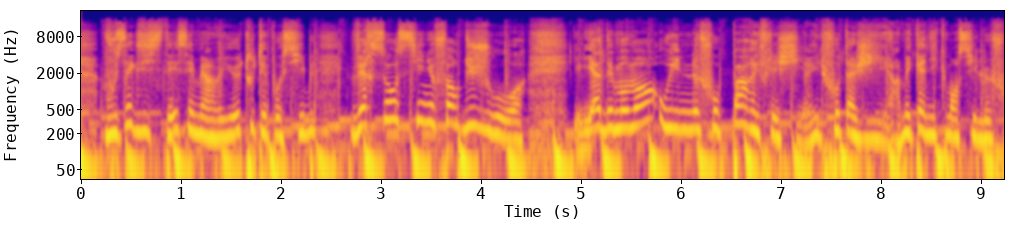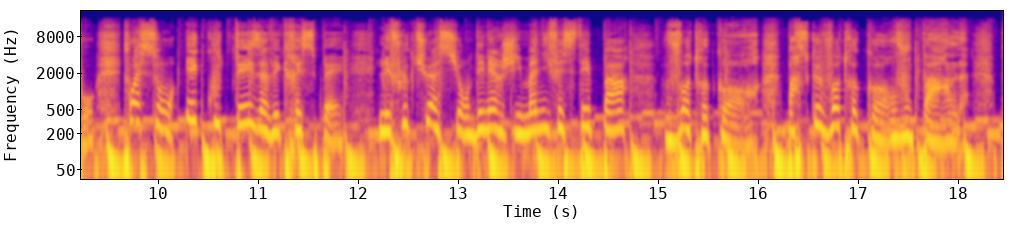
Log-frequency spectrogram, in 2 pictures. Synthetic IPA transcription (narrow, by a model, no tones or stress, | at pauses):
vuzɛɡzist̪esɛmɛʁvɛjøt̪ut̪ɛpɔsiblvɛʁsosiɲfɔʁd̪yʒuːʁ | ilijad̪emɔmɑ̃ʔuilnəfopaʁefleʃḭʁilfot̪aʒiʁmekanikmɑ̃silːəfopwasɔ̃ekut̪ezavɛkʁɛspɛleflyk̚t̪yasjɔ̃d̪enɛʁʒimanifɛst̪epaʁvɔt̪χəkɔ̰ʁpaʁsə̥kəvɔt̪χəkɔʁvupaʁl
